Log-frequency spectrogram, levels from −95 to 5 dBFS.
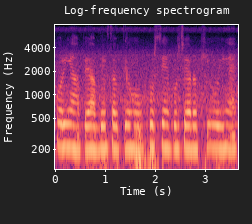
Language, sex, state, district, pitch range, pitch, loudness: Hindi, female, Haryana, Jhajjar, 200-205 Hz, 200 Hz, -14 LUFS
